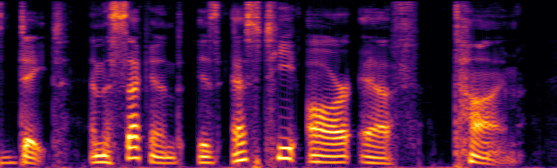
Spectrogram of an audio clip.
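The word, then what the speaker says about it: strftime: and the second is stf time now you can either pronounce that string for time string format time but the idea is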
